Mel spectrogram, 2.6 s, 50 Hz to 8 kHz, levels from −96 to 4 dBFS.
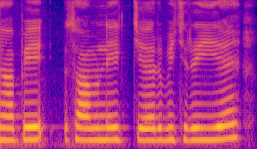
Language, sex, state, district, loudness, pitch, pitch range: Hindi, female, Uttar Pradesh, Shamli, -14 LUFS, 240 Hz, 235-245 Hz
